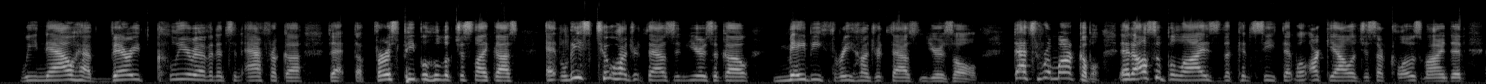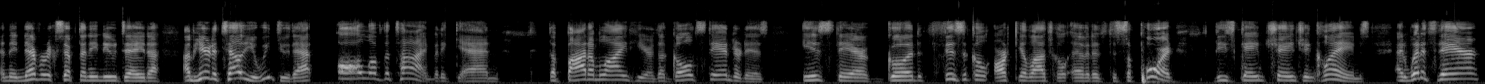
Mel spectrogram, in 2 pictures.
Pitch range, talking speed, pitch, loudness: 170-225 Hz, 165 wpm, 190 Hz, -28 LUFS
